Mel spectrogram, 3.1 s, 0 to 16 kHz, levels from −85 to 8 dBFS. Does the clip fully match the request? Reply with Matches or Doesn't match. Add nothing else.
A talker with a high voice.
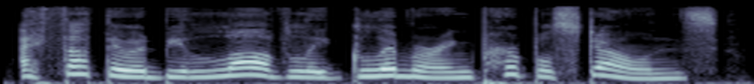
Matches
